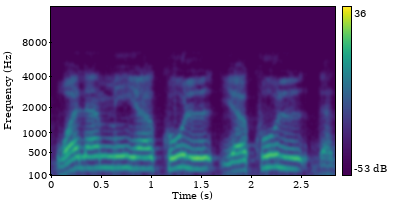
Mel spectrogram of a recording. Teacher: So we drop the noon and we connect what is before it, which is the kaf, to with what is after it, and that is the noon, the lam. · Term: idgham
